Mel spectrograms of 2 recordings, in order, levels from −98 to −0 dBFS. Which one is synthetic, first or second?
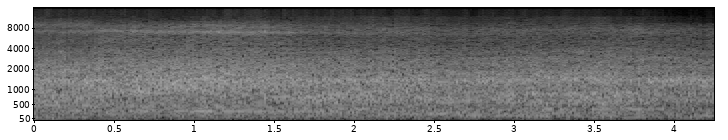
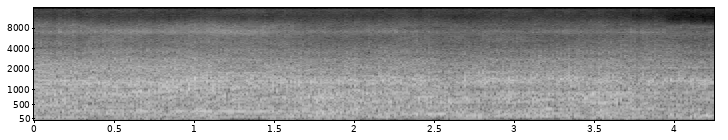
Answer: second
